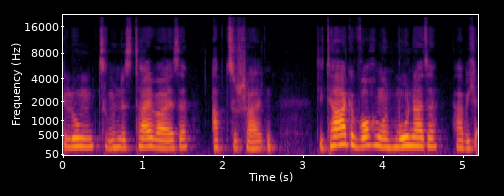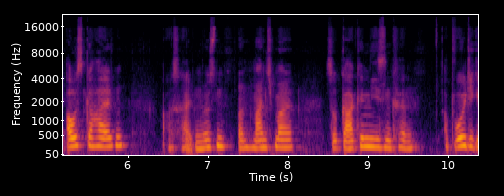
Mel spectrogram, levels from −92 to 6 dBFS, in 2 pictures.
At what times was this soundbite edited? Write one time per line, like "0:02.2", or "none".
0:07.3

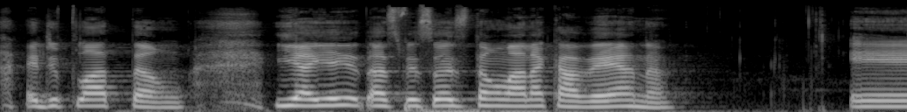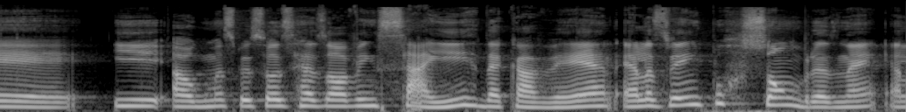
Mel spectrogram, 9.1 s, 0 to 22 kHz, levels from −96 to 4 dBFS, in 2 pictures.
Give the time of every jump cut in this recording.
none

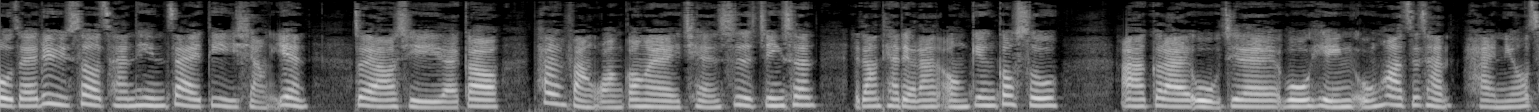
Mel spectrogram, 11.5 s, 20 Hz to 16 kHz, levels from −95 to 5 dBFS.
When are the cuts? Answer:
0:02.6

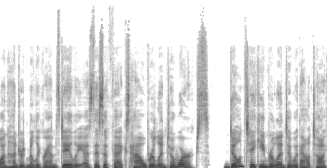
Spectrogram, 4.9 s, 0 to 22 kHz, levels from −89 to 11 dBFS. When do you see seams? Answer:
0:02.2
0:03.7

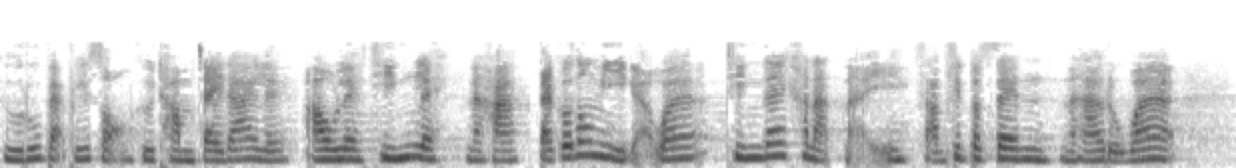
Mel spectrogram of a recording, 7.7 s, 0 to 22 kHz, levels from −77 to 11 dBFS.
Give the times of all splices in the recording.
0:01.8
0:03.3
0:05.7

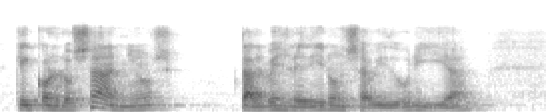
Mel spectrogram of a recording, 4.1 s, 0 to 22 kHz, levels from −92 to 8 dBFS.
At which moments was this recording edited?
none

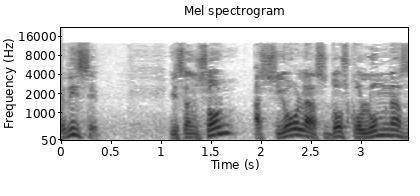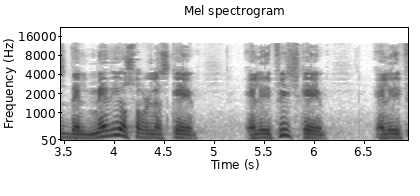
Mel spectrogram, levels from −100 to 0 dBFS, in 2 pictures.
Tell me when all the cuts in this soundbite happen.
0:01.8
0:05.8

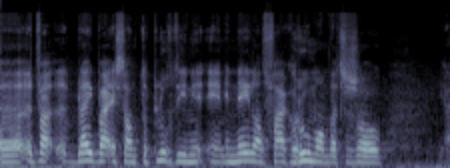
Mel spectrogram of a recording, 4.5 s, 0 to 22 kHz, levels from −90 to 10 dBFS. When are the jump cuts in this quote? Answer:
0:01.4
0:02.2

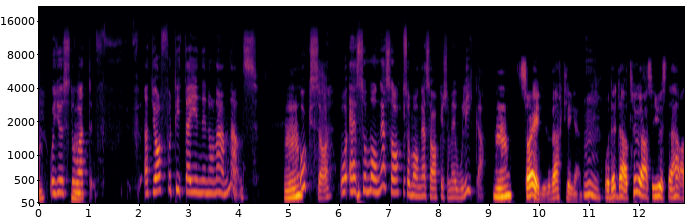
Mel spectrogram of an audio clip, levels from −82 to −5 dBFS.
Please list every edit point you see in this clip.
0:06.2
0:07.3
0:09.0

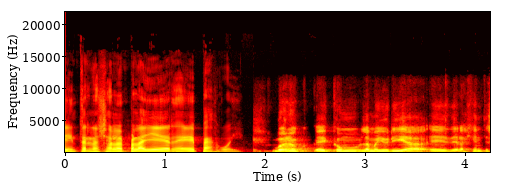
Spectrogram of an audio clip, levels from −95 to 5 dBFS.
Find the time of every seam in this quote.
none

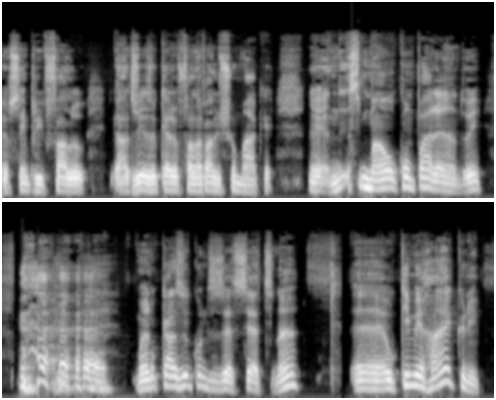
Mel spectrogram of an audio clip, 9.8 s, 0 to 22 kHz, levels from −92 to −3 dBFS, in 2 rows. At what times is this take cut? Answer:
0:02.0
0:06.4
0:06.8
0:07.6
0:08.3

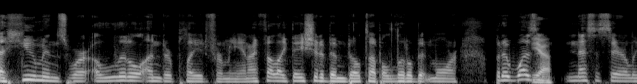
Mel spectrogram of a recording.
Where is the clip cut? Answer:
none

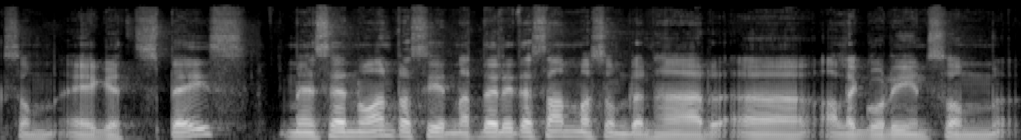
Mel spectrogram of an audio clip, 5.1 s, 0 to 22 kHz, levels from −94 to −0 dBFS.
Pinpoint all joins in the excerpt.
0:01.3

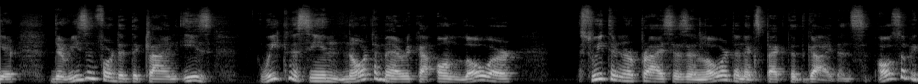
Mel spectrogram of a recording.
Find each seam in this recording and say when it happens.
none

